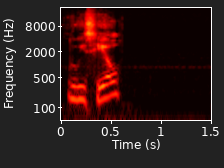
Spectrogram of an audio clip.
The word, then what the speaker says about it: Luis Gil: job luis gil uh see i keep saying louise kill it's actually pronounced louise hill heel louise heel it's spelled gi l but i think it's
